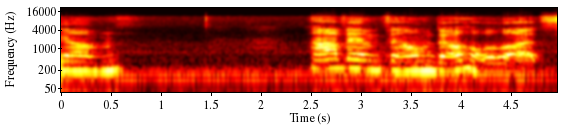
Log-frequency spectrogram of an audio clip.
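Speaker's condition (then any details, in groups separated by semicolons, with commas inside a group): ALS; no ventilator needed yet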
